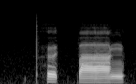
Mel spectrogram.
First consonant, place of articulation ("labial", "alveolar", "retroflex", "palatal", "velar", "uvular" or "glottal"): labial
